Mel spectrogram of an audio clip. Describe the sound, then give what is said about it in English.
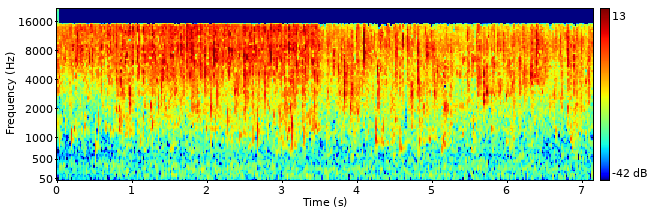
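Steady trickling and dripping water across inches of flooding on a penthouse floor after sprinklers shut off, a continuous wash of small splashes and many quick drips at an even, moderate level with no voices. “The man looks around at the flooded space. Inches of water cover the floor. Views from around the penthouse show water rippling and dripping.”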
